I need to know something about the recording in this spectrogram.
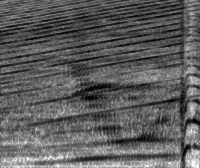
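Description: Electronic rising sweep in a live DJ set: a many-toned pitch that climbs steadily, the build-up before a bass drop. A sharp hit lands near the end.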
